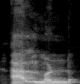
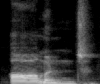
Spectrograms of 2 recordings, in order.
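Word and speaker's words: almond: okay ಕೆಲವರು ಸರಿಯಾಗಿ ಹೇಳ್ತಿರಬಹುದು ಇಲ್ಲಿ ಎಲ್ ಸೈಲೆಂಟ್ ಆಗಿರುತ್ತೆ ಎಲ್ ಸೈಲೆಂಟ್ ಆಗಿರುತ್ತೆ ಕಾಮನ್ ಆಗಿ ಎ ಮತ್ತೆ ಎಲ್ ಬಂದಾಗ ಆಲ್ ಅಂತ ಬರುತ್ತೆ ಆಲ್ ಅಂತ ಬರೋದು ಬಹಳ ಕಡಿಮೆ ಸ್ಟಾರ್ಟಿಂಗ್ ಅಲ್ಲಿ ಅಥವಾ ಮಧ್ಯದಲ್ಲಿ ಬಂದಾಗ ಓಕೆ ಸೊ ಅದಕ್ಕೆ ನಾವು ಇದನ್ನ ಏನಂತ ಹೇಳ್ತೀವಿ ಆಮಂಡ್ ಏನಂತ ಹೇಳ್ತೀವಿ ಆಮಂಡ್ ಸೋ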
